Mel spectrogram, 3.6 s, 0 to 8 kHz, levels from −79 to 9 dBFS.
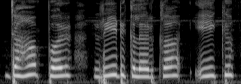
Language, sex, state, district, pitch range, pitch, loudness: Hindi, female, Bihar, Patna, 290-325 Hz, 305 Hz, -15 LUFS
